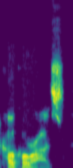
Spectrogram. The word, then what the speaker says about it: CoCoRaHS: to measure and monitor rainfall, please check out CocoRaz, and that's spelled CoCoRAHS.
